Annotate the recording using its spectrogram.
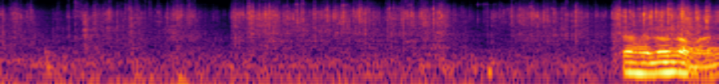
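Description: Mahjong tiles being shuffled by hand on a tabletop: a continuous clatter of many small tile clicks. A man's voice begins at the very end.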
